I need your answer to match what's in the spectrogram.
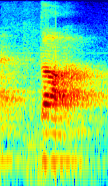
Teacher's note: उसके बाद हमारे पास वर्ड जो है वो है दाल। इसको दाल को पढ़ते हुए देखिएगा हमारी जुबान जो है ऊपर वाले दांतों के पीछे जाके बिल्कुल लगती है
